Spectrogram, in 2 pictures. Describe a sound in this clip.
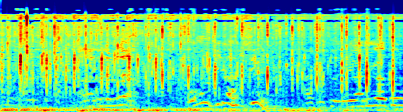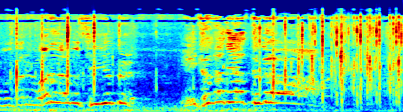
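A group of men shout and chant loudly in chorus.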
